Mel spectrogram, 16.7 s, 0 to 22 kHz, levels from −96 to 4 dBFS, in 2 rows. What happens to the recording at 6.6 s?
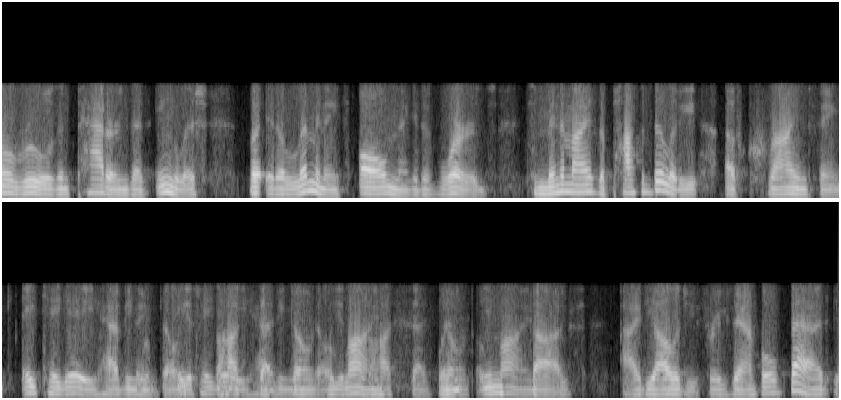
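At 6.6 s the speech shows tandem speech coding, which runs through the entire clip rather than starting there. The signal has passed through three speech coders in a row, each decoding and re-encoding the previous one's already degraded output, so their errors compound. The result is rough, muffled and warbly speech with nothing above 3.9 kHz. The final stage's grainy character fits a low-rate ADPCM coder such as G.726.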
